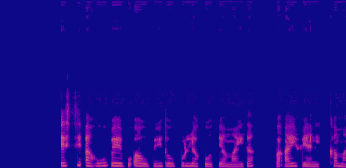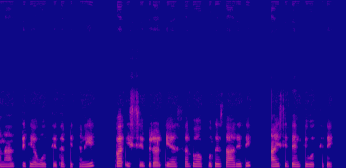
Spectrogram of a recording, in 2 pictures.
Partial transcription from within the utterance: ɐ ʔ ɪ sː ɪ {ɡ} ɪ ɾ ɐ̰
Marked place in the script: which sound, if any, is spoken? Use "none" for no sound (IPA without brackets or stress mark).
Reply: b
